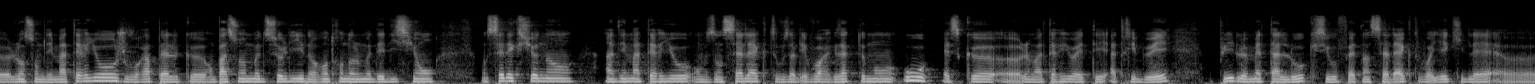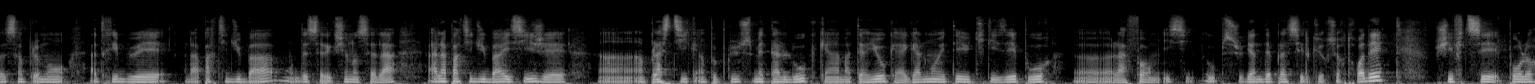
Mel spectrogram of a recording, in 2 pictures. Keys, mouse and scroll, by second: 12.0 click, 14.9 scroll up 1, 15.7-16.5 scroll down 1, 17.6 click, 25.5 click, 28.0 scroll down 1, 29.5 shift+c.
